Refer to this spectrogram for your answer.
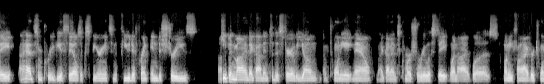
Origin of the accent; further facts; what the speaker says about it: New Jersey, United States; moved away as an adult; now in Florida, United States; I came from New Jersey down to Florida back in 2014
